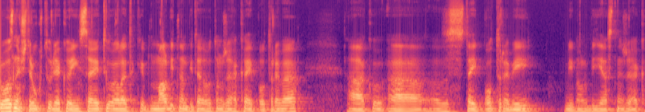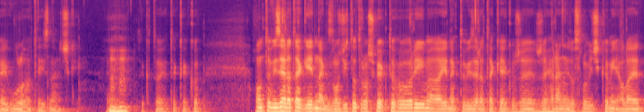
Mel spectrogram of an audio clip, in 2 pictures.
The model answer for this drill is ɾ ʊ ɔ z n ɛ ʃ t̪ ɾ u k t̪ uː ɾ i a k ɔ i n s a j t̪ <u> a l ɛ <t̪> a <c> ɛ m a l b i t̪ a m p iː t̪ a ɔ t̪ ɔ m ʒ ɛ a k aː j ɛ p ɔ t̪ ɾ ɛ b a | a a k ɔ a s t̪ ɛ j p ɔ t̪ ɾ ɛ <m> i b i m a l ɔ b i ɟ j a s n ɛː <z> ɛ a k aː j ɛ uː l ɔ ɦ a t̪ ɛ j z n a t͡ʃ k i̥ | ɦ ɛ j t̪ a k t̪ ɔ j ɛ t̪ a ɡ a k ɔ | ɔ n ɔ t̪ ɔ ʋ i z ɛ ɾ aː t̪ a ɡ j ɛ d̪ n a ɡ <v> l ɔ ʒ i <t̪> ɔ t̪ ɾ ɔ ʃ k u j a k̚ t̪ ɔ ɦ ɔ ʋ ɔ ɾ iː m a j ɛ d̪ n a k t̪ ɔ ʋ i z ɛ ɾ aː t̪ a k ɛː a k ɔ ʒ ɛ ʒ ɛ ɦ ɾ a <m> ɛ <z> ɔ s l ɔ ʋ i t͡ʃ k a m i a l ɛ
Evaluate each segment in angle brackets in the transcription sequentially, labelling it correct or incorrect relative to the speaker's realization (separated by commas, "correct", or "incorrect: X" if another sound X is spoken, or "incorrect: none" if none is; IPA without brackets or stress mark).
correct, correct, incorrect: k, incorrect: b, incorrect: ʒ, incorrect: z, correct, incorrect: ɲ, correct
